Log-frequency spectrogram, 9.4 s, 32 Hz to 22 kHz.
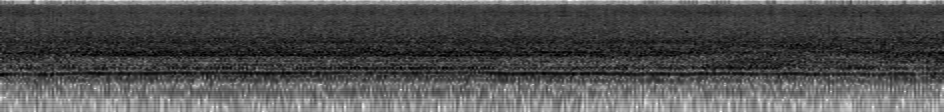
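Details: Craftsman Platinum lawn mower, Briggs 190cc single-cylinder, running after a no-start fix with a replacement carburetor: steady, even buzz, no surging or misses; gas was seen from the crankcase vent, yet it runs healthy.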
